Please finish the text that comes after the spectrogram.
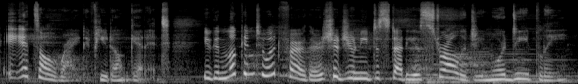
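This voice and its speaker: A woman's voice: a little high, sing-song, brisk, long reverb tail, faint music behind. A woman voicing a proud, studious young astrologer in a video game, explaining things in a precise, self-important manner. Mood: explanatory. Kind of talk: animated game dialogue acting.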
